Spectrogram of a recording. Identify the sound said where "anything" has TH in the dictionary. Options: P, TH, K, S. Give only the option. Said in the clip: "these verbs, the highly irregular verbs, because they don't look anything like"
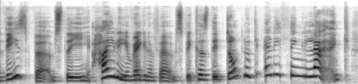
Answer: TH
